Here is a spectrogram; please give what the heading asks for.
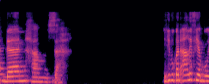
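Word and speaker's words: همزة: Jadi seringkali Hamzah itu dibaca tebal. Apalagi kalau setelahnya itu huruf tebal. Tapi dibacanya harus tipis karena memang Hamzah itu A itu adalah huruf tipis.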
